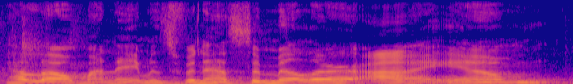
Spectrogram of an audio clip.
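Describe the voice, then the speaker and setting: A woman's voice: fairly low pitch, normal speed, a bit bright, a little hiss or hum. A woman from Ohio, a novelist, speaking earnestly and confidently about her book on a festival panel. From Ohio, USA. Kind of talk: panel talk.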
